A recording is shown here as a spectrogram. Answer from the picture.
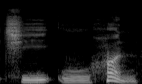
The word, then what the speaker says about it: Jiwooheon: Gallery Ji-woo-hun. And Ji-woo-hun is spelled J-I, that's Ji, W-O-O for U, and H-E-O-N for Hun. Once again, J-I-W-O-O-H-E-O-N in English, in case you want to do an online search.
